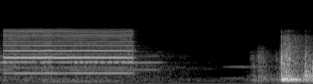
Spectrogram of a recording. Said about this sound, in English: Ring the bell. If Jerome's in there, he'll probably answer.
